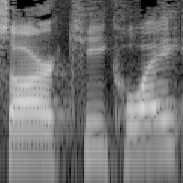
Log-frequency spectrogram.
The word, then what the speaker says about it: sarkikoi: We mentioned, if you look there, the third set of information down there, worldly, on the notes, is the word, it's pronounced sarkikoi in the Greek right there.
